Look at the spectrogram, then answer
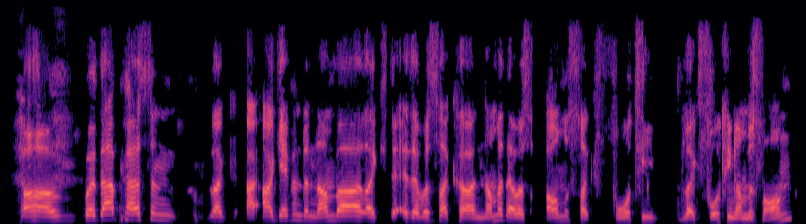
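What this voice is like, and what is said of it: Foreign accent with American tinge. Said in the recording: “you've got an almost American tinge on your accent too.”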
